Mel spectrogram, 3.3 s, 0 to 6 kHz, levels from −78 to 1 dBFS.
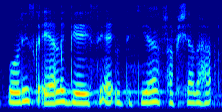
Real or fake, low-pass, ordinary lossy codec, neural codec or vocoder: real; 5.4 kHz; none; none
